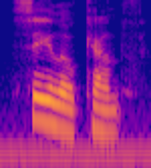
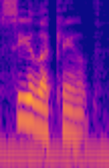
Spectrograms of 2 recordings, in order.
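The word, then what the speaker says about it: coelacanth: the circanth to rescue the kayaka Marty said pronouncing the name Salo kanth grish shook her head it's pronounced Sila kanth I knew that Marty said his usual response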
